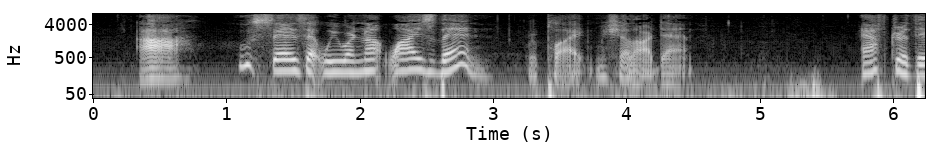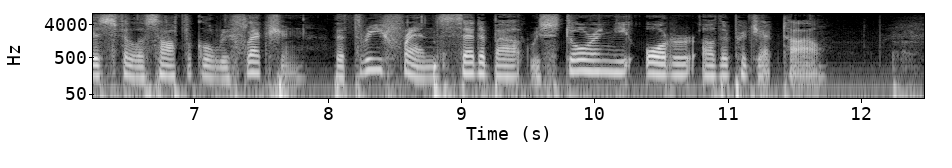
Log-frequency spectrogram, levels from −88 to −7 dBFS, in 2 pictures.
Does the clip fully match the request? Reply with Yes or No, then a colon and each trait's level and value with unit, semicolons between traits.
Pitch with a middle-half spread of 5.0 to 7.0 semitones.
Yes: wide, 5.4 semitones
